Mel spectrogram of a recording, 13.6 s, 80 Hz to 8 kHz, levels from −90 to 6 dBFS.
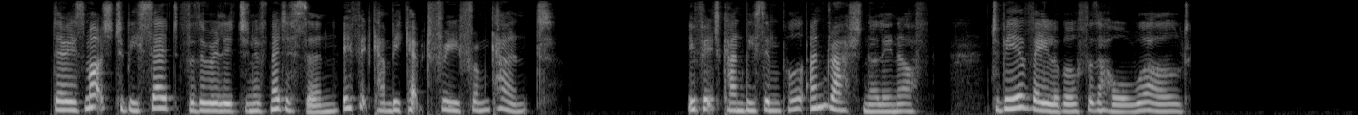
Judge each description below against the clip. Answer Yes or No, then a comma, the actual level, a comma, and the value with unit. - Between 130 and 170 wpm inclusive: Yes, average, 150 wpm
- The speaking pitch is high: Yes, high, 205 Hz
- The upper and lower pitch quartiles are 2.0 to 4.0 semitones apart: Yes, average, 3.4 semitones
